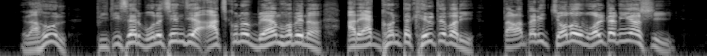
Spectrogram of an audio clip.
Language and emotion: Bengali, surprised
